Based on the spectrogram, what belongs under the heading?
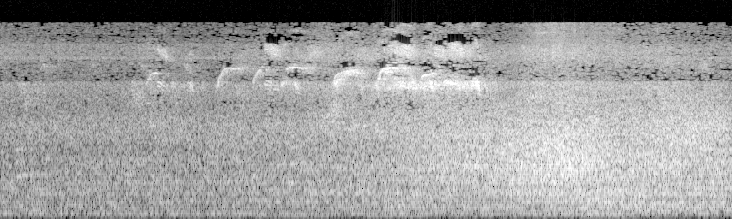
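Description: A small bird chirping a quick run of short, high notes over steady outdoor background noise, followed by a broad rushing noise that swells and then eases in the second half.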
